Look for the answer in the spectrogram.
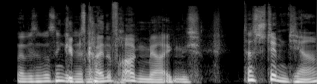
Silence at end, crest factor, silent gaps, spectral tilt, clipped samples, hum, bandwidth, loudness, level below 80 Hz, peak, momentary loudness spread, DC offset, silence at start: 0 s; 14 dB; none; -6.5 dB/octave; under 0.1%; none; 19.5 kHz; -15 LUFS; -46 dBFS; 0 dBFS; 8 LU; under 0.1%; 0.15 s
